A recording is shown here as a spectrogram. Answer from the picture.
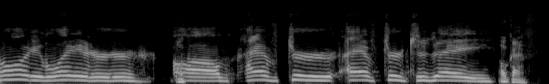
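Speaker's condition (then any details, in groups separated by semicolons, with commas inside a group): Primary progressive multiple sclerosis; dysphagia affecting voice, slowed slurred speech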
